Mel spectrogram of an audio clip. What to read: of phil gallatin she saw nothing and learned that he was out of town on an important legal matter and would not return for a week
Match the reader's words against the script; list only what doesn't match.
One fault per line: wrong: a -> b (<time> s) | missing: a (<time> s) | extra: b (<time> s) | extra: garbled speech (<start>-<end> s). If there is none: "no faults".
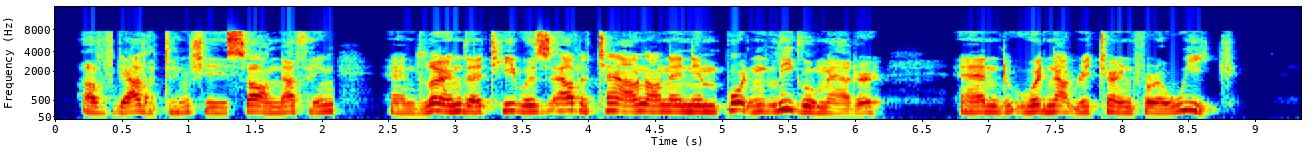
missing: phil (0.4 s)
